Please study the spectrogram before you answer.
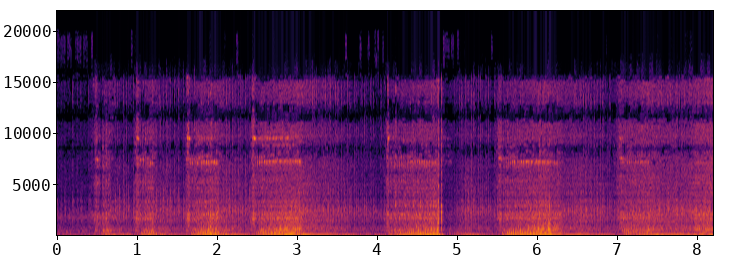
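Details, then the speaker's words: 1972 Plymouth Cricket after carb swap and filed points; rough idle with loose valve clatter; owner suspects valve lash out of adjustment, one or two tight, possible backfiring and imbalance; no ignition crossfire heard. "now the valve sound loose you can hear them pretty good but i'm thinking that there's probably one or two of them in a little tight part of that might be the back firing through there but it's also the imbalance"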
